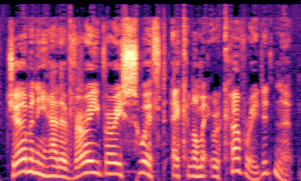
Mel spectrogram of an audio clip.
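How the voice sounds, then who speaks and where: A man hosting a radio interview, asking brisk, leading questions. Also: high-pitched, expressive. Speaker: radio host.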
